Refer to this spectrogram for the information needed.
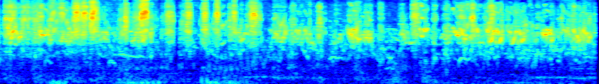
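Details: Budgie parakeets chatter when content or talking to each other: a busy mix of high squawky chirps and rapid warbled notes, several birds overlapping in a continuous stream with short louder bursts.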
